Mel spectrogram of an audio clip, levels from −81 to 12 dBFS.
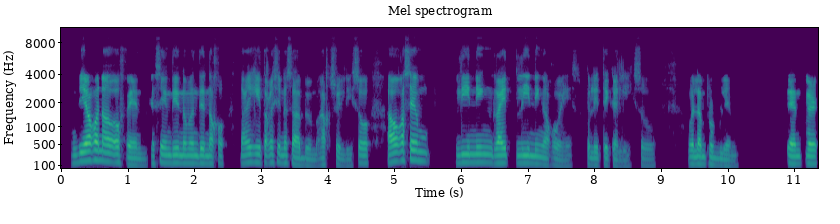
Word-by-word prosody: Hindi 160 Hz, +5 st, +4 dB
ako 175 Hz, +2 st, +8 dB
na-o-offend 115 Hz, -10 st, +2 dB
kasi 135 Hz, +3 st, -3 dB
hindi 140 Hz, 0 st, +1 dB
naman 135 Hz, 0 st, -1 dB
din 135 Hz, -1 st, 0 dB
ako, 130 Hz, -, -4 dB, 0.2 s
nakikita 145 Hz, +2 st, -1 dB
ko 145 Hz, -, -2 dB
sinasabi 135 Hz, -8 st, -3 dB
mo, 100 Hz, -, -16 dB
actually. 100 Hz, -3 st, -8 dB
So, 135 Hz, +2 st, -3 dB, 0.3 s
ako 155 Hz, +2 st, +7 dB
kasi, 190 Hz, +1 st, +5 dB, 0.6 s
leaning 145 Hz, +1 st, +1 dB
right 135 Hz, 0 st, +5 dB
leaning 130 Hz, -3 st, 0 dB
ako, 110 Hz, -2 st, -6 dB
eh, 90 Hz, 0 st, -13 dB, 0.2 s
politically. 100 Hz, -5 st, -5 dB
So, 100 Hz, -2 st, -14 dB, 0.5 s
walang 125 Hz, 0 st, 0 dB
problema. 100 Hz, -6 st, -7 dB, 0.7 s
Center. 125 Hz, 0 st, +4 dB
130 Hz, 135 wpm, -26 LUFS, 110-140 Hz, 0.7 s, ako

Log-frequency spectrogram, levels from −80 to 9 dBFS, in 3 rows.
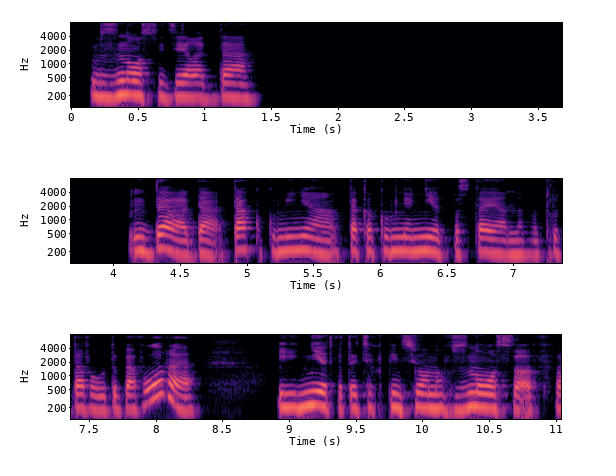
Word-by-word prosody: Взносы 205 Hz, +1 st, +2 dB
делать, 185 Hz, -1 st, -2 dB
да. 180 Hz, -2 st, -3 dB, 2.7 s
Да-да, 190 Hz, -5 st, +1 dB
так 220 Hz, 0 st, +1 dB
как 200 Hz, +1 st, -17 dB
у -, -, -5 dB
меня, 205 Hz, -4 st, -1 dB
так 210 Hz, -1 st, -2 dB
как 205 Hz, +1 st, -6 dB
у -, -, -3 dB
меня 210 Hz, 0 st, 0 dB
нет 205 Hz, -3 st, 0 dB
постоянного 180 Hz, -2 st, -3 dB
трудового 190 Hz, 0 st, -3 dB
договора, 190 Hz, -, +2 dB, 0.6 s
и 205 Hz, 0 st, +1 dB
нет 220 Hz, 0 st, +5 dB
вот 190 Hz, -, -7 dB
этих 200 Hz, 0 st, -3 dB
пенсионных 200 Hz, -1 st, +1 dB
взносов, 195 Hz, 0 st, +2 dB
э, -, -, +1 dB
195 Hz, 125 wpm, -25 LUFS, 185-210 Hz, 2.7 s, нет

